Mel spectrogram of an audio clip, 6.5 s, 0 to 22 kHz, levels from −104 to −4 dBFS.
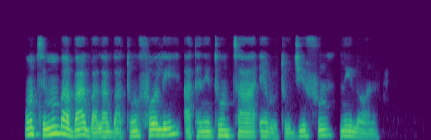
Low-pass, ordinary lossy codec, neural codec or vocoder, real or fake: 7.2 kHz; none; codec, 16 kHz in and 24 kHz out, 1 kbps, XY-Tokenizer; fake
